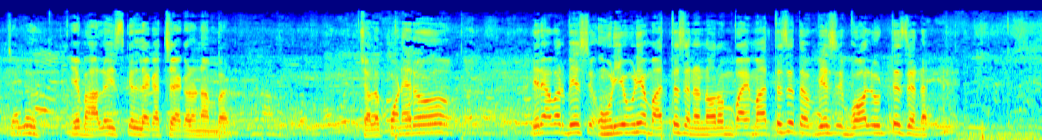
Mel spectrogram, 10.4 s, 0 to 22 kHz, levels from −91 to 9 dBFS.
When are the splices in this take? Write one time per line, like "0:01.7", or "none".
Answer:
0:09.4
